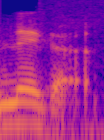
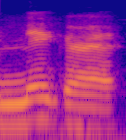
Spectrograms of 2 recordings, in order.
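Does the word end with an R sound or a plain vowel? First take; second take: vowel; R sound. First: The word ends with a plain vowel. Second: The word ends with an R sound. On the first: This form is felt as a different, familiar term. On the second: This form is heard as the slur.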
